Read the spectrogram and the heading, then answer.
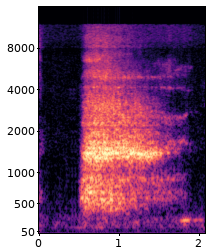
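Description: One deep breath during a guided meditation: a soft, airy rush of air that begins abruptly and fades gradually over about a second, quiet and alone.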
